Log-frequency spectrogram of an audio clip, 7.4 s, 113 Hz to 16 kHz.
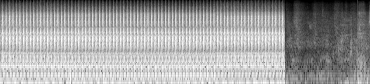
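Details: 1957 Chevy after fuel tank cleaning and reinstall, extra five gallons added; even starter cranking about three and a half turns a second for nearly six seconds, never catching; cranks but won't start, fuel delivery suspected, unconfirmed.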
